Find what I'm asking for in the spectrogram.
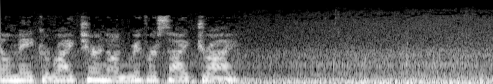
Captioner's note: car navigation speaks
